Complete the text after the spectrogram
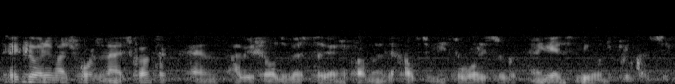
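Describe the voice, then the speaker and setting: Very deep-voiced German radio ham. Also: male voice, fairly even intonation. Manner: halting non-native English with fillers. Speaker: radio amateur. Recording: muffled noisy radio signal.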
